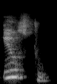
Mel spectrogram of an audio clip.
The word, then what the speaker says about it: used to: how to pronounce it the sound at the end of the word used sounds like T okay not say used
